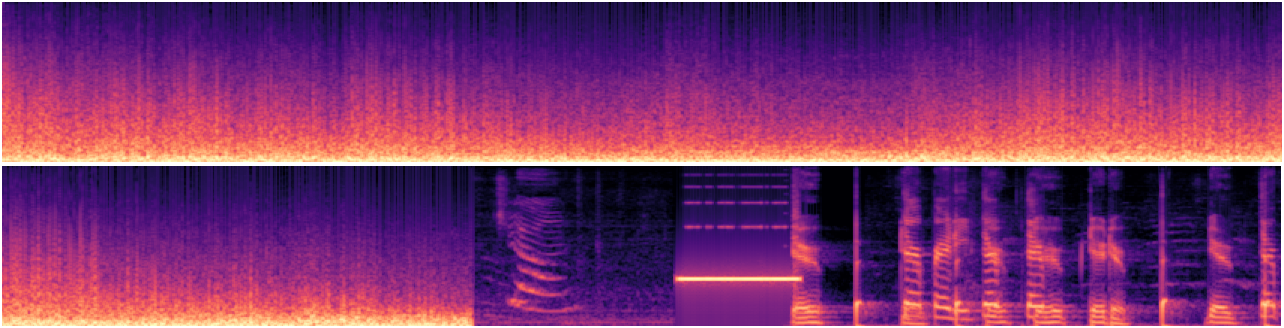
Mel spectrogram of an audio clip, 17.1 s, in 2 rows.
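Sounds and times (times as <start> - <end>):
explosion blast rumble: 0.0 - 11.7.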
